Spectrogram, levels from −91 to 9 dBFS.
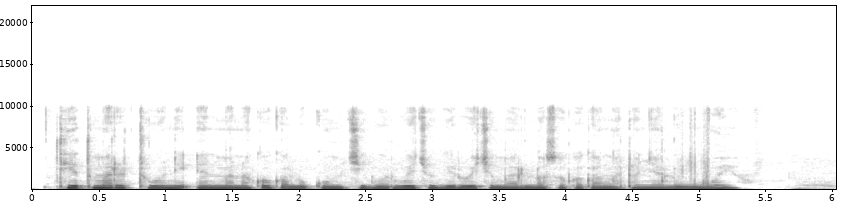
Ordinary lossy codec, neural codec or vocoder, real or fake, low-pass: none; none; real; 9.9 kHz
